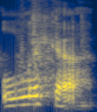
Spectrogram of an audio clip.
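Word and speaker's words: Lykke: I ended up getting the Licca needles. I think that's how you pronounce it.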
